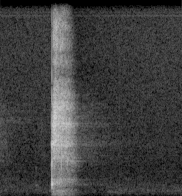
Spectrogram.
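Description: A man sneezes once, sharply and close to the microphone, a little over half a second in.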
